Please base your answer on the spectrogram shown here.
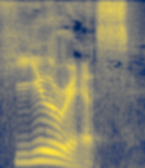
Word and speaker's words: furious: Какой слог под ударением? Furious. Furious. Furious. Furious. Furious – первый слог. Ударение на первый слог.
